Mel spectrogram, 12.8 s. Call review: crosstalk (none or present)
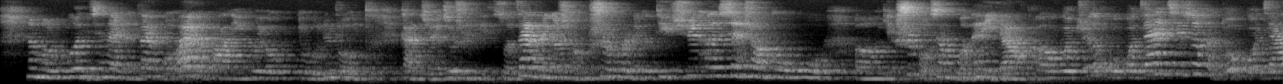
none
